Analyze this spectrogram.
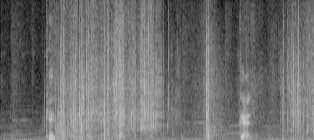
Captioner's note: paper crunching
